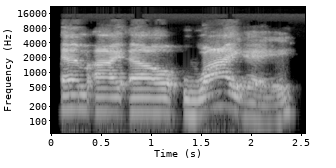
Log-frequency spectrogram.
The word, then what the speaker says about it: Milia: Milia, even though it's pronounced Milya.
